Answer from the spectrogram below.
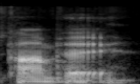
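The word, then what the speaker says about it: Pompeii: well as corn flatten I tend to believe that's not how it's pronounced I believe it's Pompei hold on hold on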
